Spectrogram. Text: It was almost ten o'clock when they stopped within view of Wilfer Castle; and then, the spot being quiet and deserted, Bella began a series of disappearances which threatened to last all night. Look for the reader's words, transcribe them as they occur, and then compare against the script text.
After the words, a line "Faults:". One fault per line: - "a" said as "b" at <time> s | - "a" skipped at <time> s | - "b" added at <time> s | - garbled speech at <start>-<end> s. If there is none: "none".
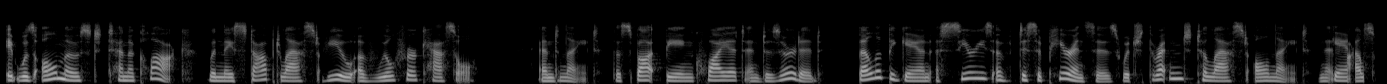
It was almost ten o'clock when they stopped last view of Wilfer Castle; and night, the spot being quiet and deserted, Bella began a series of disappearances which threatened to last all night. [garbled]
Faults:
- "within" said as "last" at 2.8 s
- "then" said as "night" at 5.6 s
- garbled speech at 13.2-13.8 s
